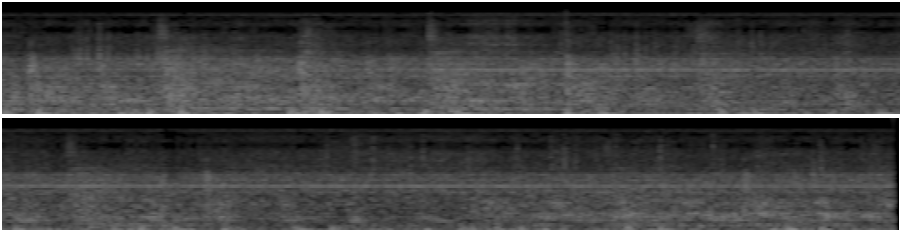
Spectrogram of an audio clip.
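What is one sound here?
Footsteps walk steadily over hard ground.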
